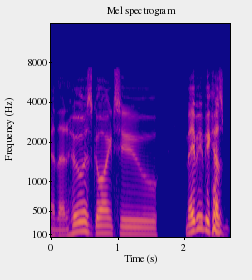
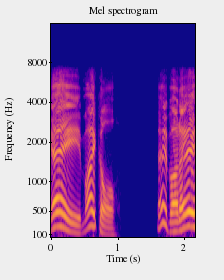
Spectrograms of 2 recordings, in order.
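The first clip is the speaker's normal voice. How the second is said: very loud, drawn-out shout; 9 semitones higher, 11 dB louder than usual. Playing a character calling out to a familiar face: shouting out to someone. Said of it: "Gorm just basically kinda shouts out to him".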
